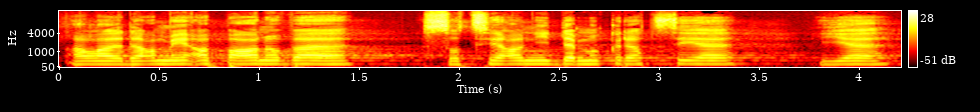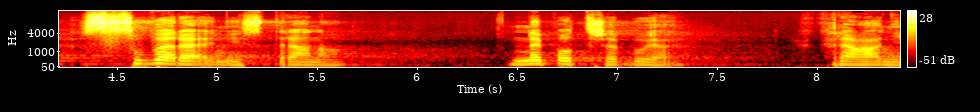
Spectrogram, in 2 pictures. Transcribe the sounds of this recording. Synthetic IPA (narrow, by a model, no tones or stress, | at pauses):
ʔalɛdaːmɪʔapaːno̞vɛːso̞t͡sɪaːlɲiːdɛmo̞kɾat͡sɪjɛjɛsuvɛɾɛ̰ːɲḭːst̪ɾana | nɛpo̞t̪r̝̥ɛbujɛ̰ | xɾaːɲɪ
